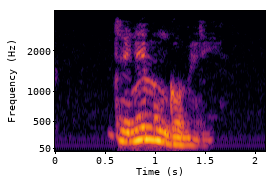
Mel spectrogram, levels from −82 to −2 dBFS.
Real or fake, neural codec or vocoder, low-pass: real; none; 3.6 kHz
